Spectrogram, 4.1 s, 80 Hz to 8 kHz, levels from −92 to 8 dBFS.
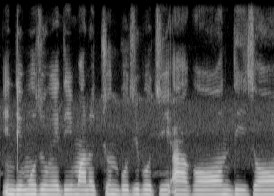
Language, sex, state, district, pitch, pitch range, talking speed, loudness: Chakma, female, Tripura, Unakoti, 180 Hz, 175-180 Hz, 100 wpm, -17 LUFS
